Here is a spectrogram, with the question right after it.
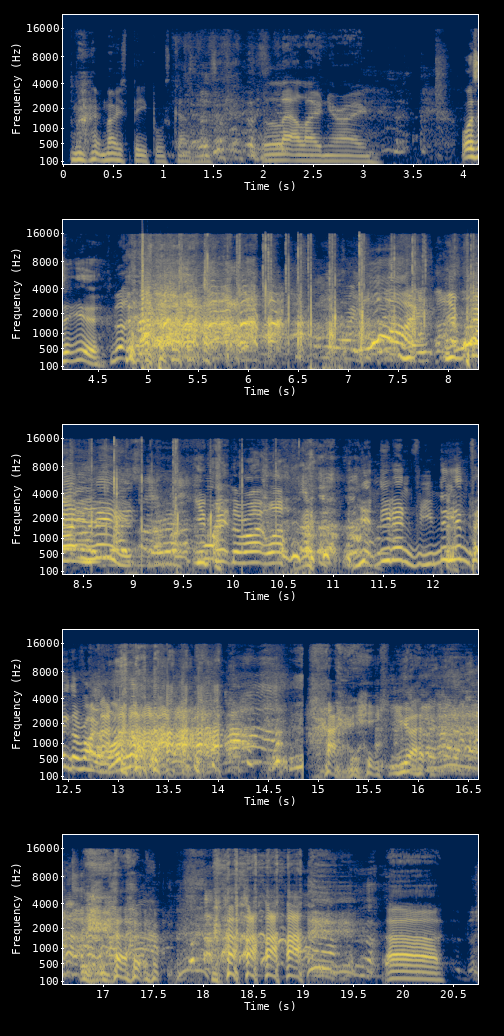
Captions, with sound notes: - Most people's cousins. Let alone your own. - Was it you? - Why? Why me? - You picked the right one. - You didn't pick the right one. (people laughing) - Harry. You are. You. No it's not.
